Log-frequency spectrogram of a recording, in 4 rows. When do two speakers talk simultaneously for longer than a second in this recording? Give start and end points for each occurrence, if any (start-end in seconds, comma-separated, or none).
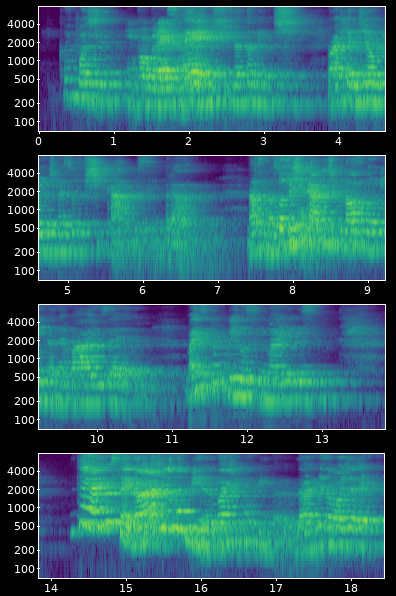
none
